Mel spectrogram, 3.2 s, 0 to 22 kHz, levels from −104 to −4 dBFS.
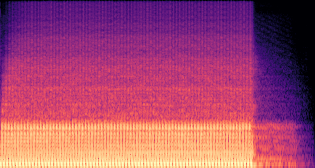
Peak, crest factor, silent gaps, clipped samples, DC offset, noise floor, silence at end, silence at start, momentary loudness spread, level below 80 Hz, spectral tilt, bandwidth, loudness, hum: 0 dBFS; 8 dB; none; 0.5%; under 0.1%; -34 dBFS; 0.35 s; 0 s; 2 LU; -12 dBFS; -8.5 dB/octave; 9.8 kHz; -9 LUFS; none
